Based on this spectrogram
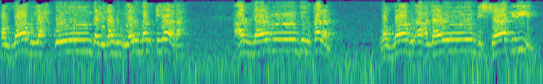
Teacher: الميم مع الباء تسكن الميم ثم تخفى في الباء · Term: إخفاء شفويا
